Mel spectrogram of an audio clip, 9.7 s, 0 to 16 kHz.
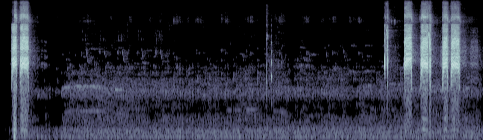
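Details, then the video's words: Black francolin (kala or Sindhi teetar), recorded 2-1-2024: one harsh rasping note, a long pause with faint background hum, then a fast grating series of five loud scratchy notes near the end. "kala Teetar Ki Awaz Sindhi Teetar Ki Awaz"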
